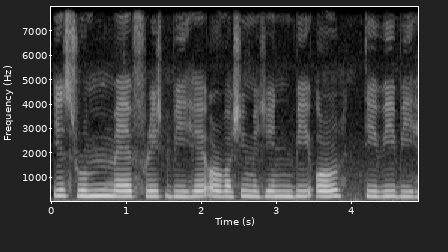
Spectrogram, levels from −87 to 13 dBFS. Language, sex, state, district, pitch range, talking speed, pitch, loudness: Hindi, female, Arunachal Pradesh, Lower Dibang Valley, 220-230 Hz, 170 wpm, 220 Hz, -14 LUFS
